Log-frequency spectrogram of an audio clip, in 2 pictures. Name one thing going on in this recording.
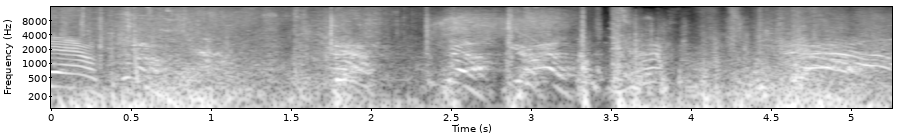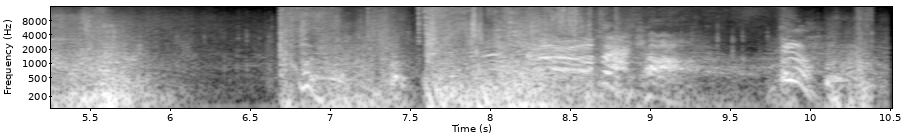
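Energy blasts whoosh and crackle.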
